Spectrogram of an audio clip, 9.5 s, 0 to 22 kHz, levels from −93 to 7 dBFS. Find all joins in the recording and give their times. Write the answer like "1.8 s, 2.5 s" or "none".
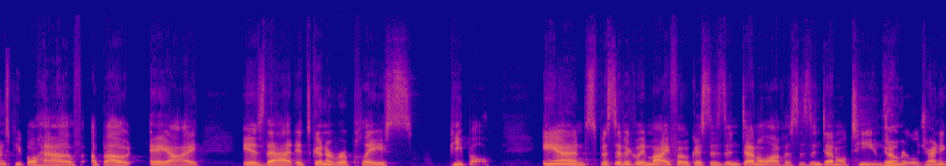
1.5 s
